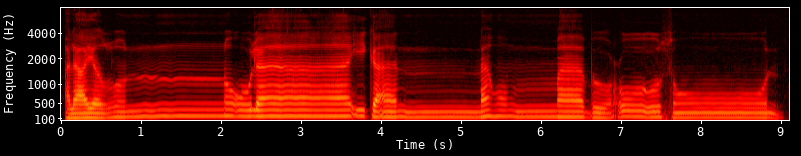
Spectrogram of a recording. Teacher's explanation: غنہ کی آواز ہوتی ہے لیکن باریک آواز ہوتی ہے اور ٹھہر کے ہوتی ہے، تو یہ ہوتا ہے ادغام میم ساکن.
